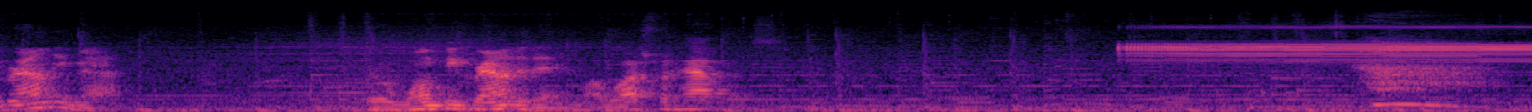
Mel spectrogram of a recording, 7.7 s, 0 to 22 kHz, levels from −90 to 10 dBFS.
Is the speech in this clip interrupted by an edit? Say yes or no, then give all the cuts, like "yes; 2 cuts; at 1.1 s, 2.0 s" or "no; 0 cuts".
no; 0 cuts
